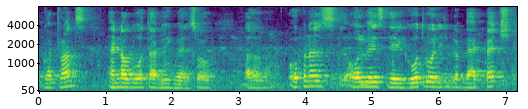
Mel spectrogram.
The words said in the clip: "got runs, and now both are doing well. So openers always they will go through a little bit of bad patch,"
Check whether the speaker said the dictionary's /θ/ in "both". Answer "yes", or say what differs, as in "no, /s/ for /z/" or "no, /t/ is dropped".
no, /t/ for /θ/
